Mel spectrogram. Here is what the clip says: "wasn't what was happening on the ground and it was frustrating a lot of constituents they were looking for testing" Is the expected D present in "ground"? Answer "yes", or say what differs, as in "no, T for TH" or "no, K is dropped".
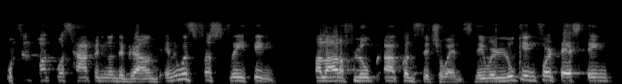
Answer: yes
